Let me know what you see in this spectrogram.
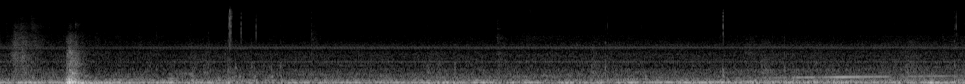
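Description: Cabin sound of a JR 211-series electric train running slowly: a steady low rumble with a sharp thump about a second in and a few light ticks. In the second half a faint whine rises slowly in pitch.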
